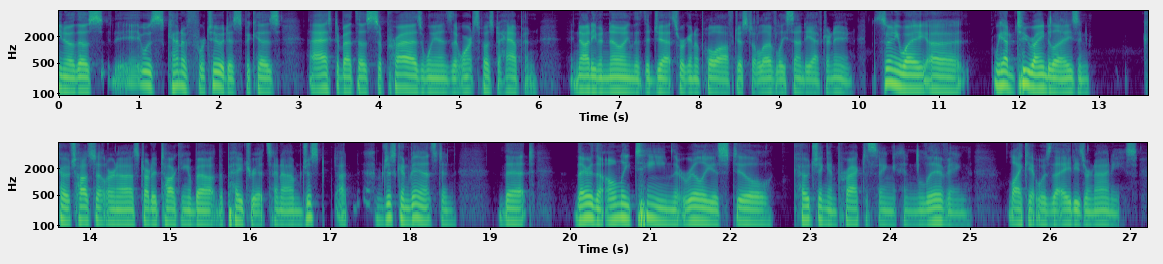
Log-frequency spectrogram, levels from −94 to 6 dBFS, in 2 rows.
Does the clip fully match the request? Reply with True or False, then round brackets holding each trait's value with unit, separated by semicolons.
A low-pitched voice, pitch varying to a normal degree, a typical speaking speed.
True (120 Hz; 3.5 semitones; 185 wpm)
